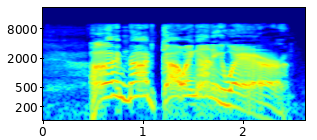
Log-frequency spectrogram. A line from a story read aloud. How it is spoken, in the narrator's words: he shouted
